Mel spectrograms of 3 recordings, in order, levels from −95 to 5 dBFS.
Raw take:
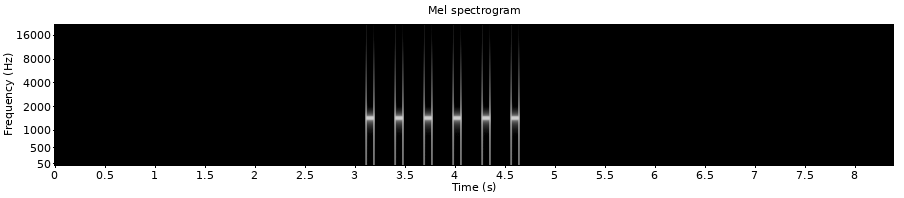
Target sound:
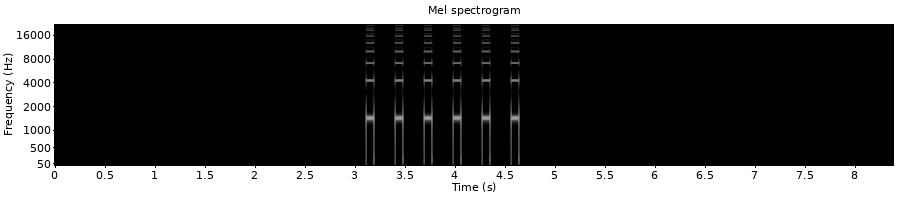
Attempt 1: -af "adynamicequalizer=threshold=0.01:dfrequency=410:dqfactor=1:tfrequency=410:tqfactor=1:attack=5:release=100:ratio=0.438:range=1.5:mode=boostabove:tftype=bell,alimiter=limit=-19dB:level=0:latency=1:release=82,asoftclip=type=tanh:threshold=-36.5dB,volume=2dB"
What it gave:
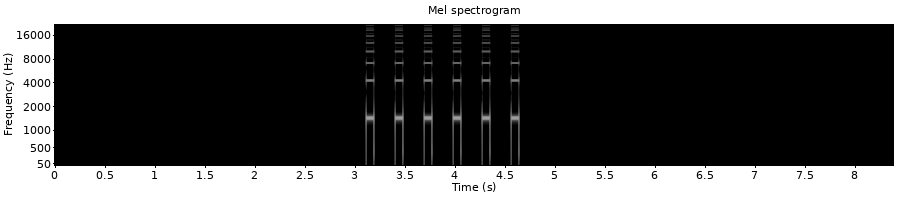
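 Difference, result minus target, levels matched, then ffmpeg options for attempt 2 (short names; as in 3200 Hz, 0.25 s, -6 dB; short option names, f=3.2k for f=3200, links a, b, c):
125 Hz band -5.5 dB
-af "adynamicequalizer=threshold=0.01:dfrequency=160:dqfactor=1:tfrequency=160:tqfactor=1:attack=5:release=100:ratio=0.438:range=1.5:mode=boostabove:tftype=bell,alimiter=limit=-19dB:level=0:latency=1:release=82,asoftclip=type=tanh:threshold=-36.5dB,volume=2dB"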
